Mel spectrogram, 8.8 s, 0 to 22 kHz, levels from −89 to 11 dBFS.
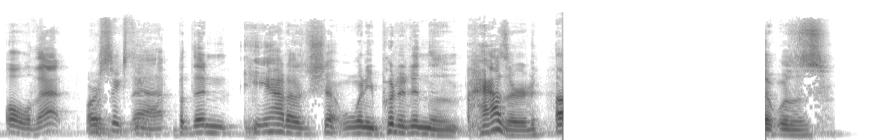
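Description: A speech recording whose level, voice and background alike, climbs steadily from 0.07 s to 5.46 s, ending about 9 dB louder than it began. That slow, even swell is automatic gain rising: the gain control judged the input too quiet and kept turning it up over several seconds. Then, at 5.63 s, the sound cuts off into silence, with no room tone at all, until 7.66 s, a gap of about 2.03 s. This is an audio dropout to silence, likely caused by the input being lost while the recorder kept writing silence, so whatever was said in that stretch is gone.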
